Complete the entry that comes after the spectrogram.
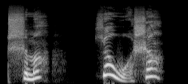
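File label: yes attack, Chinese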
